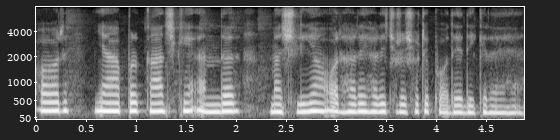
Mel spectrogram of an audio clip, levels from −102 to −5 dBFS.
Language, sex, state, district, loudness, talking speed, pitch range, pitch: Hindi, female, Punjab, Pathankot, -14 LUFS, 170 wpm, 195-225 Hz, 210 Hz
